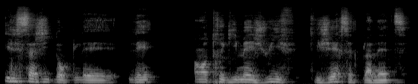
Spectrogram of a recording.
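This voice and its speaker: A man's voice: fairly low pitch, steady tone, unhurried. A man reads passages aloud on his own channel in a middle-range voice. He keeps stopping for offhand remarks, full of hesitation sounds and little tag questions. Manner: loose, with many fillers and tag questions. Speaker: channel host. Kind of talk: reading texts aloud with spoken asides.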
